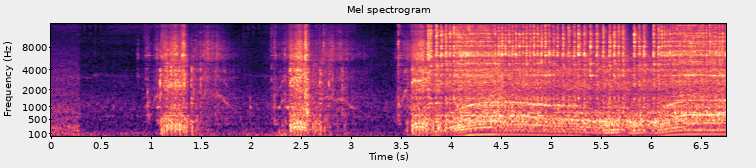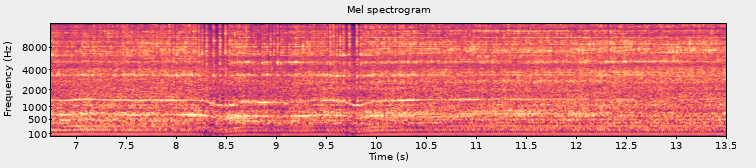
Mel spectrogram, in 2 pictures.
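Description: Stihl BG 56 C two-stroke leaf blower started cold on choke: two quick pulls of the starter cord, then the engine catches about three and a half seconds in and runs loud and steady. It stumbles briefly near six seconds and dips twice more.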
